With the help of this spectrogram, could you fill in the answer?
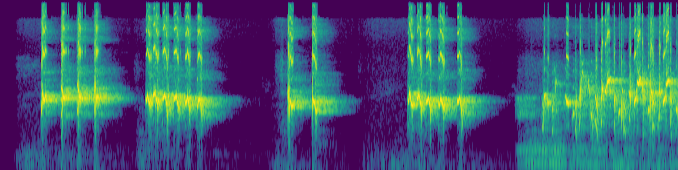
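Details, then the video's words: Sooty-headed bulbul (trucukan) singing in the lively, loud 'gacor nembak ropel ngeplong' style: short bursts of bright, bubbly notes near one pitch, separated by brief pauses, ending in a denser, harsher chirping passage with a low background hum. "KICAU SUARA trucukan gacor NEMBAK ROPEL NGEPLONG"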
